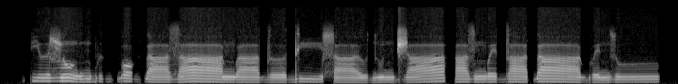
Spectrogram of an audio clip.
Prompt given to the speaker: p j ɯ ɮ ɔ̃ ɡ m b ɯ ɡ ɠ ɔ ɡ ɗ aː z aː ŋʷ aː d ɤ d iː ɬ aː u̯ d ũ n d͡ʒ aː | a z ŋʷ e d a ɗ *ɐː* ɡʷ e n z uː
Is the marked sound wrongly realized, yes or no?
yes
